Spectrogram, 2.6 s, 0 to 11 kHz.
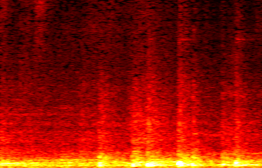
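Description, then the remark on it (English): An underground train rumbles steadily along the rails, with a few irregular clacks from the wheels over track joints. The sound is moderately loud, with no voices. “This is a District 9 train to you.”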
